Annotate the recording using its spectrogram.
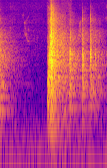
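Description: Sharp knocks and thuds of wood on wood from timber framing: one strong impact about a second in, followed quickly by three lighter knocks.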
